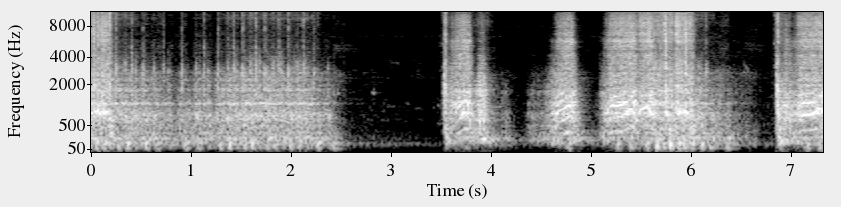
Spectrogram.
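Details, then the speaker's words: Toro Wheel Horse 266-H mower, 26 hp Kohler V-twin with new fuel filter, pump and apparently new carburetor, primed with gas: short, sluggish cranking bursts with uneven pauses, never fires; slow labored cranking, starter suspected, a cable getting hot. "Alright, so something ain't right. Probably that darn starter."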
